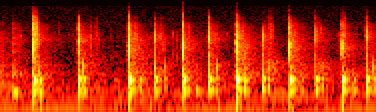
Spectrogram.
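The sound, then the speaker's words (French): Two people leave a bedroom and go down a staircase, footsteps in a quick, steady rhythm, a dozen or more hard knocks with soft thuds between, no voices. “Et descendent.”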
